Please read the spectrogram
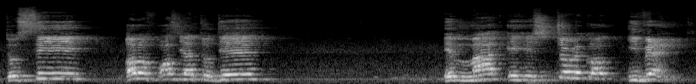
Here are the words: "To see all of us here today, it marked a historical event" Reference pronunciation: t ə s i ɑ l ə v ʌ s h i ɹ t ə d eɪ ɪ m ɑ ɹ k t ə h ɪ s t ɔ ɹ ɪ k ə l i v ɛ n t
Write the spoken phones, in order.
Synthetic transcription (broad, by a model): t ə s i ɑ l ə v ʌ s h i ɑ t ə d eɪ ɪ m ɑ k ə h ɪ s t ɔ ɹ ɪ k ə l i v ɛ n t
